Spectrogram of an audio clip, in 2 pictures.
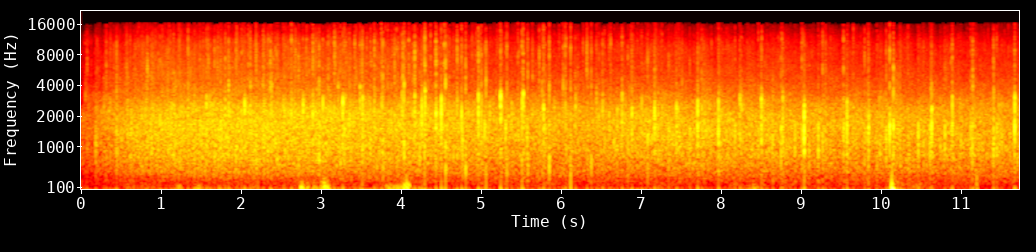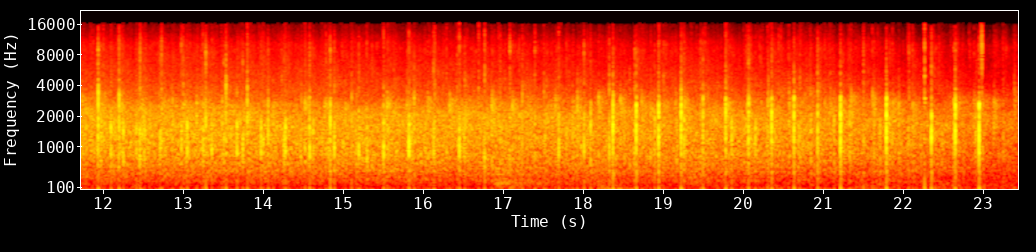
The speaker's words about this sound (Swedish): Varmt välkommen Nooshi Dadgostar, Annie Lööf, Jimmy Åkesson och Richard Kroneberg. Vänligen ge dem en stor applåd.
